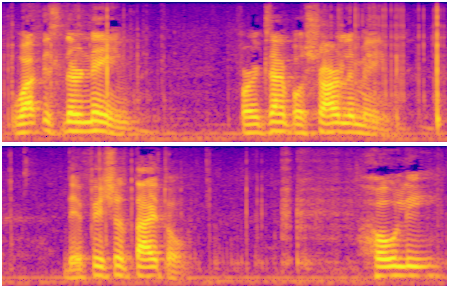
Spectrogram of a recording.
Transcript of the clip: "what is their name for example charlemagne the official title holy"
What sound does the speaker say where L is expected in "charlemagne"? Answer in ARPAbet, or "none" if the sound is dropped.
L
